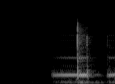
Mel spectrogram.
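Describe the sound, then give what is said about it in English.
An outgoing phone call rings out over a speakerphone held near a microphone, a steady electronic ringback tone that starts after a moment of silence, briefly breaks, then resumes. No one speaks. “We're ringing.”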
